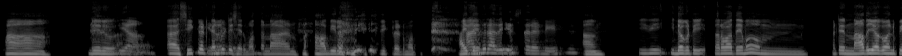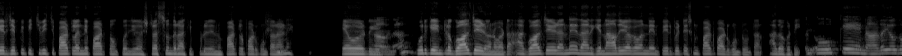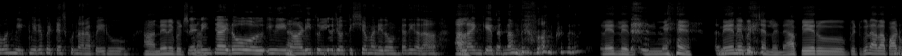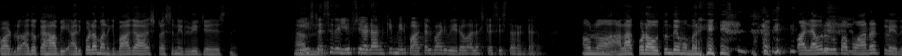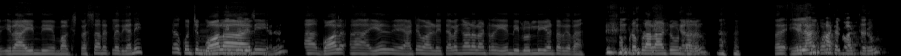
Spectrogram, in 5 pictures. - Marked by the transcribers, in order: chuckle; in English: "సీక్రెట్"; laughing while speaking: "హాబీలో ఉన్న సీక్రెట్ మొత్తం"; in English: "హాబీలో"; chuckle; in English: "సీక్రెట్"; other noise; in English: "స్ట్రెస్"; chuckle; laughing while speaking: "ఉందేమో అనుకున్నాను. ఓకే"; laughing while speaking: "నే నేనే పెట్టేసానులెండి"; in English: "హాబీ"; in English: "స్ట్రెస్‌ని రిలీఫ్"; in English: "స్ట్రెస్ రిలీఫ్"; in English: "స్ట్రెస్"; laugh; in English: "అవుతుందేమో మరి"; laugh; in English: "స్ట్రెస్"; in English: "ఎంజాయ్"; chuckle; chuckle
- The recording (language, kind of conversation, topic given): Telugu, podcast, హాబీని తిరిగి పట్టుకోవడానికి మొదటి చిన్న అడుగు ఏమిటి?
